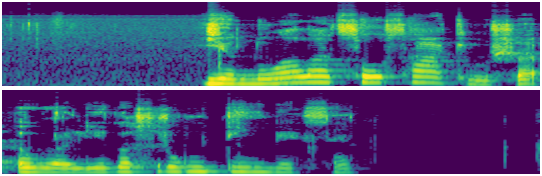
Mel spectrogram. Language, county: Lithuanian, Šiauliai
